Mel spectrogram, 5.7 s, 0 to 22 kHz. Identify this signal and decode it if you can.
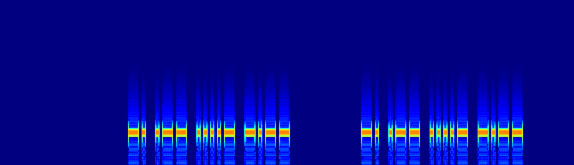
Morse code, heard as a keyed tone, about 36 wpm, 700 Hz. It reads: NW4Y NW4Y
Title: USA Call Signs - 4 Characters - Repeated 2x - 35wpm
